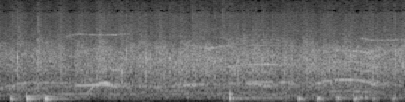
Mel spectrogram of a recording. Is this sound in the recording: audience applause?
yes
